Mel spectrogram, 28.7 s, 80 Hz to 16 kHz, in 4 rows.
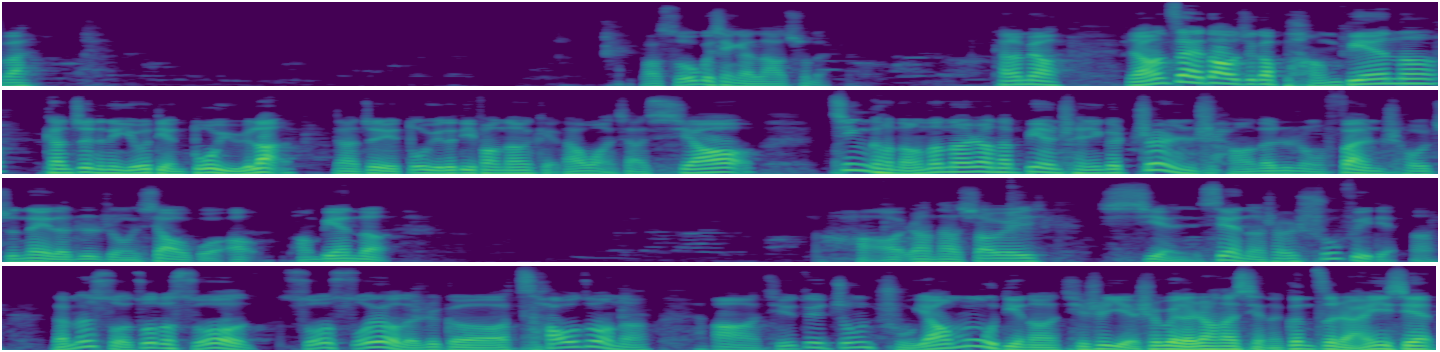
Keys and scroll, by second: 0.3 space, 2.9 space, 5.4 space, 5.7 space, 6.1 2, 6.6 space, 8.6 space, 8.8 ctrl+z, 16.0 alt+s, 16.2 ctrl+z, 18.5 alt+s, 18.7 space, 19.1 3, 19.3 space, 19.4 3, 21.4 2, 23.5 space, 24.5 space, 26.9 ctrl+z, 27.3 alt+s, 27.5 1, 28.1 ctrl+z.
